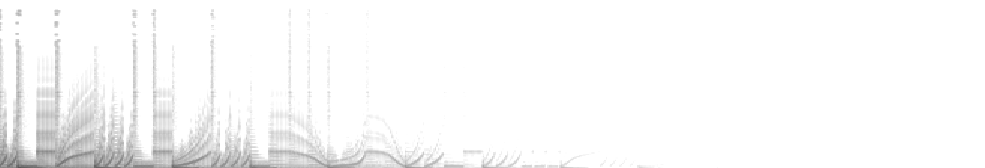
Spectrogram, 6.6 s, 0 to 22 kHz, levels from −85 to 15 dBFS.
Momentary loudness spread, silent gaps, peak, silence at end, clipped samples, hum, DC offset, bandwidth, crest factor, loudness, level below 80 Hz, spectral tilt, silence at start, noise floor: 23 LU; none; -16 dBFS; 1.55 s; under 0.1%; none; under 0.1%; over 20 kHz; 22 dB; -35 LUFS; -40 dBFS; -6.5 dB/octave; 0 s; under -90 dBFS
